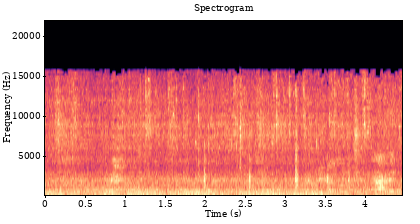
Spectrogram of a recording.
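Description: Inside a MIA Mover people-mover car, a Mitsubishi Crystal Mover on rubber tyres, running along its elevated concrete guideway: a steady rumble of tyres and car body with a few light clicks and rattles. A low hum stops just after the start.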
